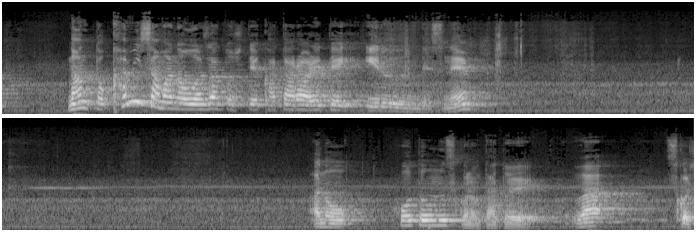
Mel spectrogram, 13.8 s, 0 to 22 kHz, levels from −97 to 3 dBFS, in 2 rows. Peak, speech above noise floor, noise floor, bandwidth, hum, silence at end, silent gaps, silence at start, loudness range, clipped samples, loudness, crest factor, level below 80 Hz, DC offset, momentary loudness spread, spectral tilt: -2 dBFS; 25 dB; -45 dBFS; 12.5 kHz; none; 0 s; none; 0 s; 23 LU; under 0.1%; -21 LUFS; 20 dB; -62 dBFS; under 0.1%; 25 LU; -4.5 dB/octave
